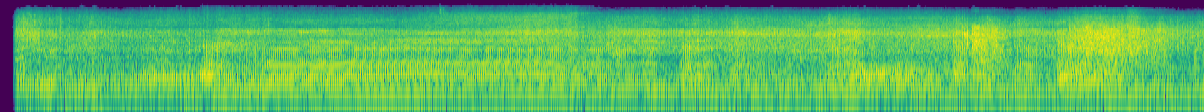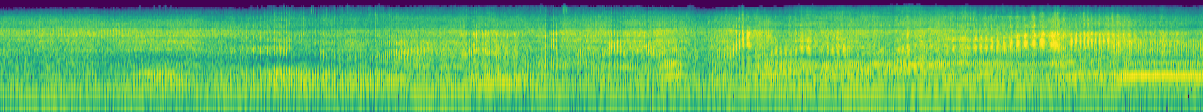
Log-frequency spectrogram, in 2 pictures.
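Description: Dirt bike engine heard close up from the bike being ridden, its pitch rising and falling again and again as the throttle is opened and closed while riding over sand.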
